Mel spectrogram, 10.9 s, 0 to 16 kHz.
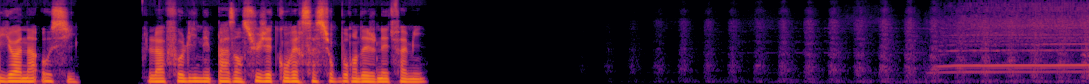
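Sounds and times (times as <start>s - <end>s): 
speech: 0.0s - 0.8s, 1.5s - 4.3s
steam train chugging: 6.0s - 10.8s
loud sustained steam whistle: 8.8s - 10.8s.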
